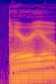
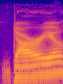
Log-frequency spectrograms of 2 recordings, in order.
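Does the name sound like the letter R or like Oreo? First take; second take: Oreo; letter R. First: Its vowels sound like the word Oreo. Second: Its first part sounds like the letter R. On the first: "put the word Oreo" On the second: "like R, put A A R"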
